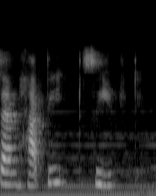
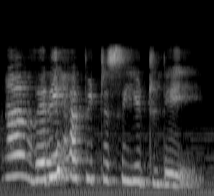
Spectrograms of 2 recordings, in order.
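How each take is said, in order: First: It is said plainly, without emotion. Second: It is said with strong, heartfelt emotion.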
